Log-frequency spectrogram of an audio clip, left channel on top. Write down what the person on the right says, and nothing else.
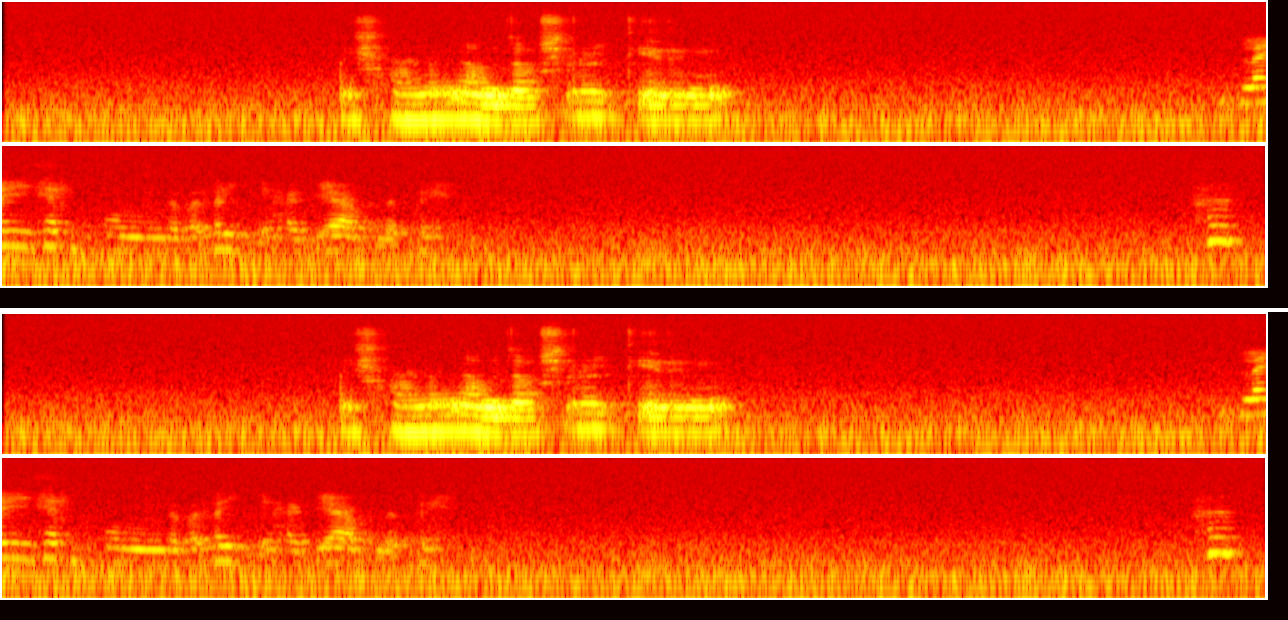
ꯄꯩꯁꯥꯅ ꯉꯝꯗꯕꯁꯨ ꯂꯩꯇꯦ ꯑꯗꯨꯅꯤꯅꯦ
